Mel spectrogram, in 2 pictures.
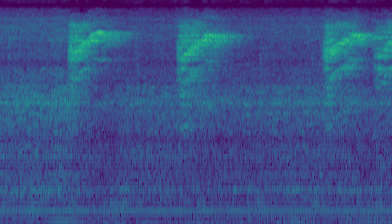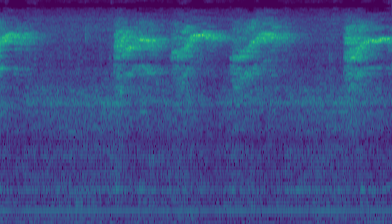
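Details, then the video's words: Crimson sunbird singing a pancingan, or lure song, meant to stimulate birds to sing. Shrill, high twittering phrases come in short bursts about once a second, some doubled. A constant faint low hum lies beneath. "Therapy Pancingan Kolibri Sepah Raja"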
